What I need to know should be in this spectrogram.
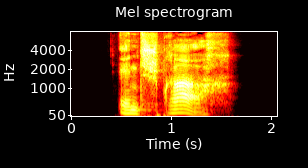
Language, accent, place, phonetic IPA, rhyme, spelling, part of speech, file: German, Germany, Berlin, [ɛntˈʃpʁaːxt], -aːxt, entspracht, verb, De-entspracht.ogg
- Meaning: second-person plural preterite of entsprechen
